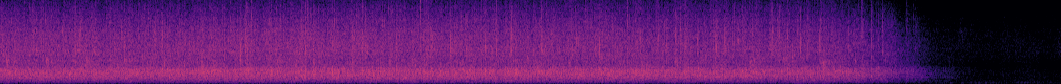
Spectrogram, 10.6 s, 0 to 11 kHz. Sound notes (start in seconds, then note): 1.3 congress applauding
